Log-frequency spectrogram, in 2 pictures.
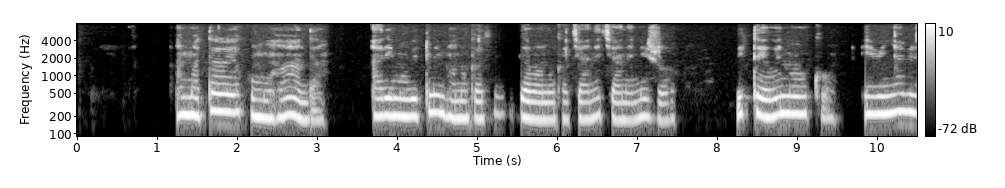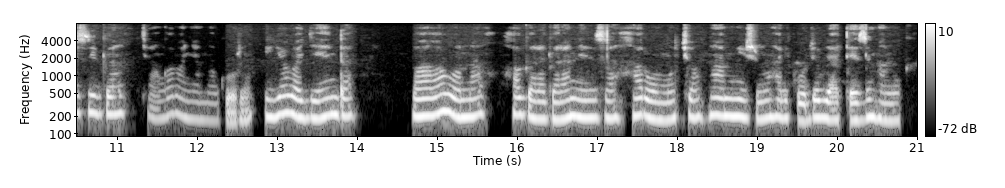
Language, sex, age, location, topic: Kinyarwanda, female, 25-35, Huye, government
